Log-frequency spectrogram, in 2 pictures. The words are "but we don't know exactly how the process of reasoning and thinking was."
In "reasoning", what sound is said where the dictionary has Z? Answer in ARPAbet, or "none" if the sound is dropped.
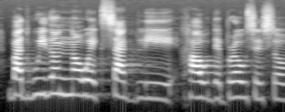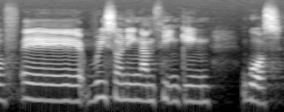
S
